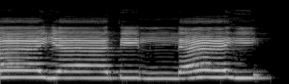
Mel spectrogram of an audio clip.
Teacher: اللہ کے لام سے پہلے اگر زیر آ جائے تو اللہ کے لام کو باریک پڑھتے ہیں.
